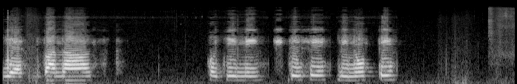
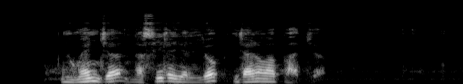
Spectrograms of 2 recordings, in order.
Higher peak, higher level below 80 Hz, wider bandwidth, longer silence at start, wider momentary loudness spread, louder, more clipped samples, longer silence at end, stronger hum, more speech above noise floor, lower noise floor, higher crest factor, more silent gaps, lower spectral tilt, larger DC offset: first, 0 dBFS vs -4 dBFS; first, -50 dBFS vs -62 dBFS; first, 16 kHz vs 11.5 kHz; second, 0.05 s vs 0.6 s; about the same, 12 LU vs 13 LU; first, -11 LUFS vs -20 LUFS; neither; second, 0.05 s vs 1.45 s; neither; second, 36 dB vs 53 dB; second, -48 dBFS vs -72 dBFS; about the same, 14 dB vs 18 dB; neither; second, -2 dB/octave vs -7 dB/octave; neither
